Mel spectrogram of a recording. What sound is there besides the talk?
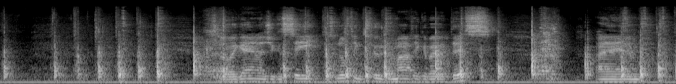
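knife rough-chopping tomatoes for concasse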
